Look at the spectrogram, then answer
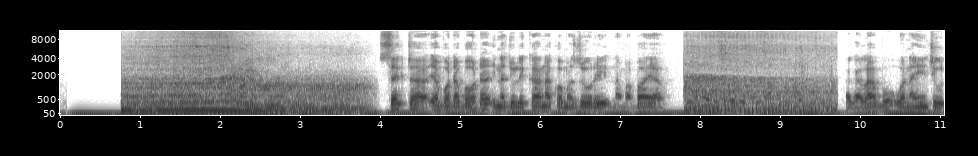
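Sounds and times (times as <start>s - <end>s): motorcycle engines running: 0.8s - 4.0s, 7.8s - 9.8s.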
